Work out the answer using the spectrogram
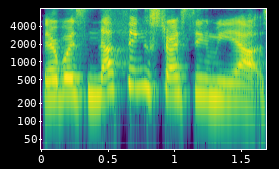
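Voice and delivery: really defensive, insistent tone. Talking with another speaker about a diagnosis, really defensive.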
